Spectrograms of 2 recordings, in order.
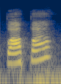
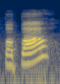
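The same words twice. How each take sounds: First: PAPA stressed on the first syllable, PÁpa; potato stress. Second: PAPA stressed on the second syllable, papÁ; father stress. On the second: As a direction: say "Papa" as Spanish for dad, end stressed. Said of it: "there's the intonation there". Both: Shown as a demonstration.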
